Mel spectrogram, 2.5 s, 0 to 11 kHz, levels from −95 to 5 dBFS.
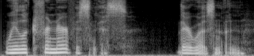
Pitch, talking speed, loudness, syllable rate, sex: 195 Hz, 140 wpm, -17 LUFS, 5.6 syllables/s, female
